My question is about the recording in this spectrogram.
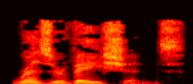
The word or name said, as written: reservations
